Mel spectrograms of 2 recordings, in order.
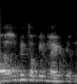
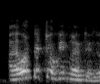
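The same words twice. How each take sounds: First: Slightly lower, listless delivery of a bored teacher; bored demo. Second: Said in the usual way. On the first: Shown as a demonstration. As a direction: let the energy drain out, a touch flat. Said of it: "If I'm bored". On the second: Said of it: "Right now I'm active".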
